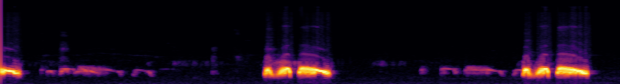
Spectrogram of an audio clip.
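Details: Decoy spotted dove calling in the "thổ thúc gù" style to lure other doves. Loud paired coos come about four seconds apart, separated by quiet, fluttering low murmurs.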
